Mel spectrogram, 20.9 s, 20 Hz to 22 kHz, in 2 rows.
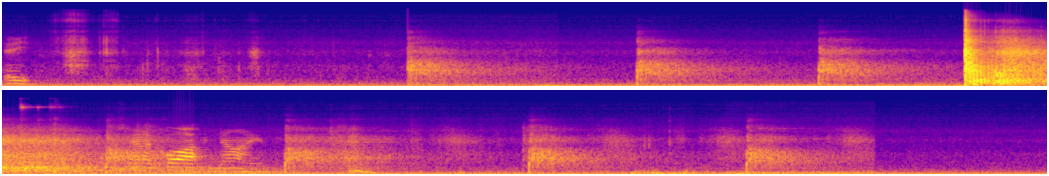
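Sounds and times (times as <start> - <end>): loud rifle crack with echo: 4.1 - 5.2, 8.2 - 14.6, 15.6 - 16.6
distant rifle shots: 4.1 - 5.3, 6.3 - 14.7, 15.6 - 16.7, 17.8 - 18.8
high metallic ring: 10.6 - 12.5.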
